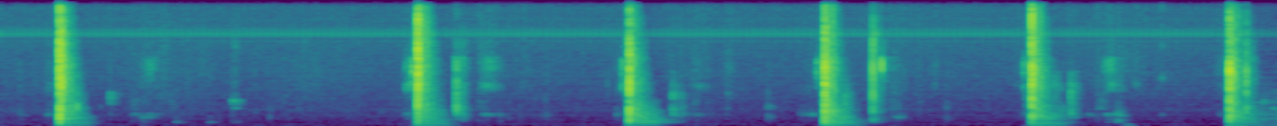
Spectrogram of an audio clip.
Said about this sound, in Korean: 하비투스랩 행성의 야구공 던졌다가 잡는 소리 들으면서 마무리하겠습니다.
